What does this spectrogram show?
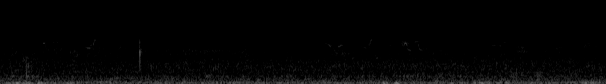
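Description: A few faint, short bird chirps over a low, steady wind rumble, with a single sharp click about a second and a half in.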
